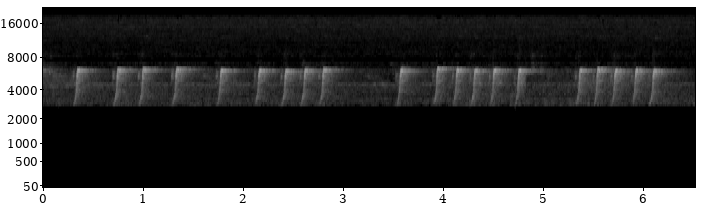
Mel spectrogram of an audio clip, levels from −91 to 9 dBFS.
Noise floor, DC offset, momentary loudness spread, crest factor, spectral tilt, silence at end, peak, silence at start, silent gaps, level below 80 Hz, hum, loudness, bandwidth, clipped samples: -60 dBFS; under 0.1%; 5 LU; 20 dB; 11 dB/octave; 0.15 s; -18 dBFS; 0 s; none; under -90 dBFS; none; -33 LUFS; over 20 kHz; under 0.1%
